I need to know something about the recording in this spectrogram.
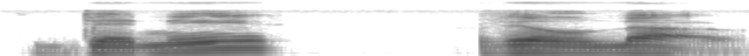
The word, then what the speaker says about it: Denis Villeneuve: movie 2021 directed by denis villeneuve all right did we get that everybody it's two syllables for each name all right okay cool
